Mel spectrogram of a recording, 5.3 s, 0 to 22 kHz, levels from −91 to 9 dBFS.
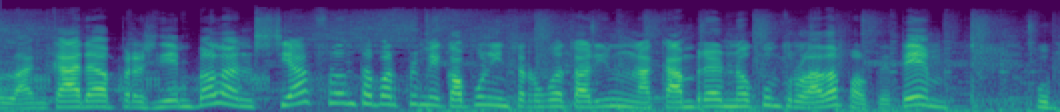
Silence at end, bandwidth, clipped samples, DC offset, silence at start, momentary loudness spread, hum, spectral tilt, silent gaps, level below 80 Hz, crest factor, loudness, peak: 0 s; 15.5 kHz; under 0.1%; under 0.1%; 0 s; 7 LU; none; -3.5 dB/octave; none; -42 dBFS; 20 dB; -21 LUFS; 0 dBFS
